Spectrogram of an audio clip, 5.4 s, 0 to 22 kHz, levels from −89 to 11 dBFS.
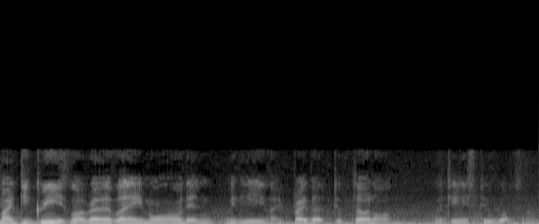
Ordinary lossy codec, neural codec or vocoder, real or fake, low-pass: none; codec, 16 kHz, 1.1 kbps, Voila-Tokenizer; fake; none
